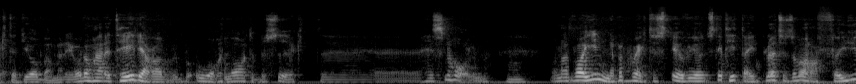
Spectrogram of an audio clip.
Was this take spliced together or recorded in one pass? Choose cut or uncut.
cut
